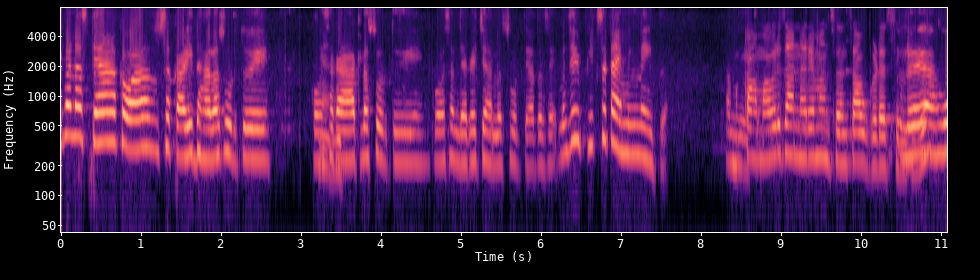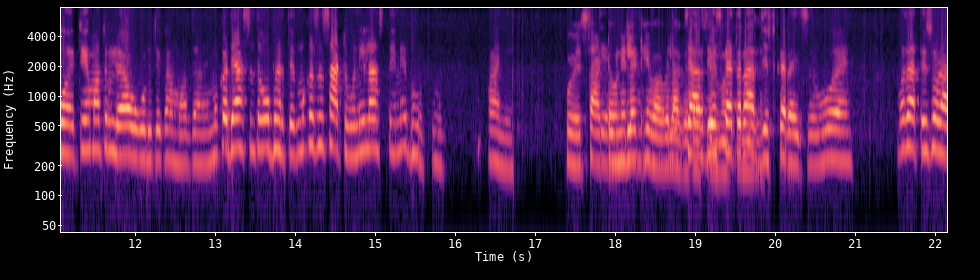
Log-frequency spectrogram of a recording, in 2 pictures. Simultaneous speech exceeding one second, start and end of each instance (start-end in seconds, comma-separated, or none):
17.8-19.8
